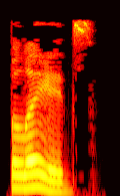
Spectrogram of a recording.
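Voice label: "ballades", British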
